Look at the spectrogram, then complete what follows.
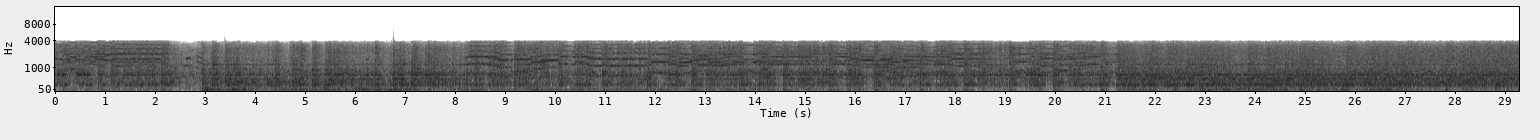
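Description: Dolçaines (Valencian shawms) playing a folk melody over a side drum beating rolls. The tune drops out for a few seconds near the start, leaving mostly drumming, then comes back in.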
